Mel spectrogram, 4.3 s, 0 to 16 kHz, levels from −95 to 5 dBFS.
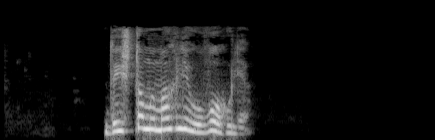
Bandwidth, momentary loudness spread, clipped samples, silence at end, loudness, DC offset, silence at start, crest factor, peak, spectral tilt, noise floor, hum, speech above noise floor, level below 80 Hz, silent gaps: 7.6 kHz; 19 LU; under 0.1%; 1.9 s; -12 LUFS; under 0.1%; 1.05 s; 14 dB; -2 dBFS; -5.5 dB/octave; under -90 dBFS; none; over 78 dB; -60 dBFS; none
